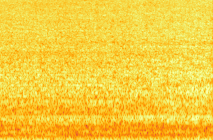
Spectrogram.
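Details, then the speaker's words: Jetmatic water pump with its motor newly replaced after the old one suddenly smoked, tested running with the drain opened and the gauge moving; the motor runs smoothly and quietly as an even low hum with a soft rush, no rattle or grinding. Normal running. "yung ingay ng makina, smooth lang, tahimik lang siya."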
